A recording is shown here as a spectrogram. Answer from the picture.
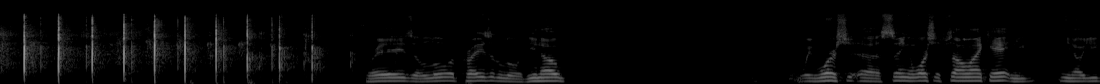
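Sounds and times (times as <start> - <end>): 
audience hand clapping in praise: 0.0 - 3.6
speech: 3.7 - 5.8, 8.0 - 10.9.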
